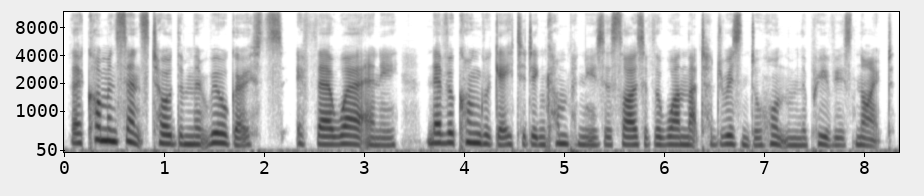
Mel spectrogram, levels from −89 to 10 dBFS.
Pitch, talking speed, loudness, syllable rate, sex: 200 Hz, 215 wpm, -19 LUFS, 5.6 syllables/s, female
